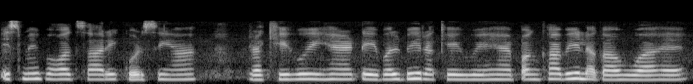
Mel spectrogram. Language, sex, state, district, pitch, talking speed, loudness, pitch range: Hindi, female, Uttar Pradesh, Lalitpur, 235 Hz, 145 wpm, -14 LUFS, 230-245 Hz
